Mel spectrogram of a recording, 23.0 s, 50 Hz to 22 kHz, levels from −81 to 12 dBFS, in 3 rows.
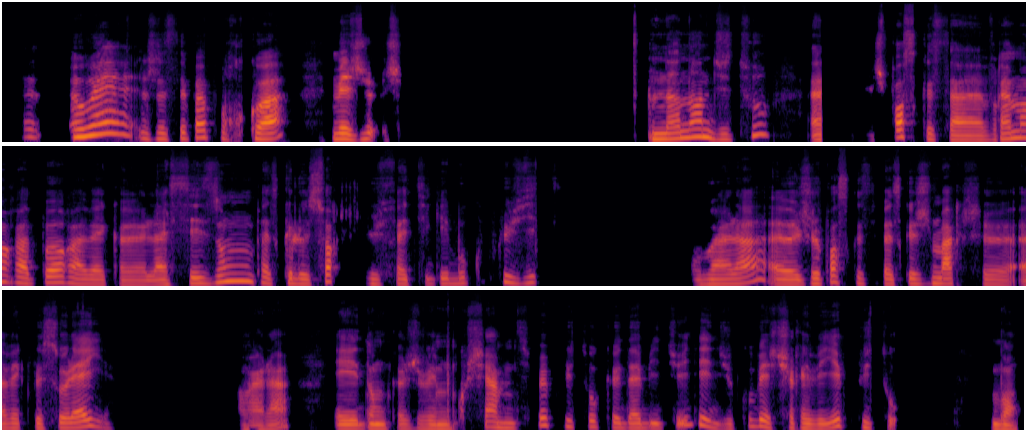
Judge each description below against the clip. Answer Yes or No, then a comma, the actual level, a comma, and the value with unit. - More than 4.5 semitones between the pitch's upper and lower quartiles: Yes, average, 5.1 semitones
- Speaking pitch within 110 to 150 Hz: Yes, medium, 140 Hz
